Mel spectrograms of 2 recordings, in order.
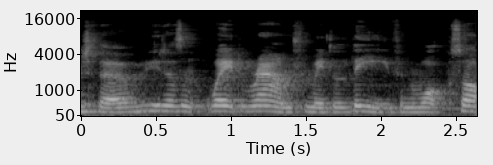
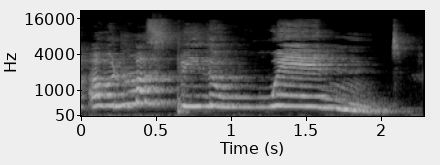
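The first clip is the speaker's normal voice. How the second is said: much higher, slow and loud; mock innocence; 12 semitones higher, 4 dB louder, much slower than usual. Player mimicking the excuse, high slow mock innocence. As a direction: say it with exaggerated fake innocence.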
